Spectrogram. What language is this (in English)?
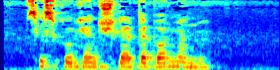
Uzbek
